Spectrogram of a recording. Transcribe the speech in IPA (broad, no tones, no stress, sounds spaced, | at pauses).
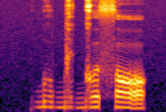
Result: ɠ u b ɪ ɡ ʊ θ ɔ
